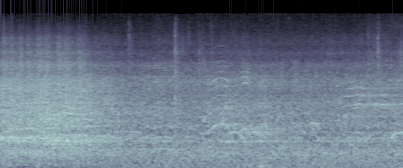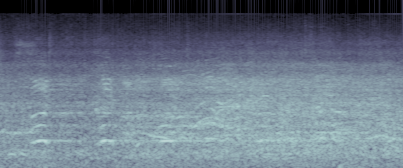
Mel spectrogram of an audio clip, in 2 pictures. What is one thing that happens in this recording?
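A stadium crowd murmurs and chants more quietly.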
